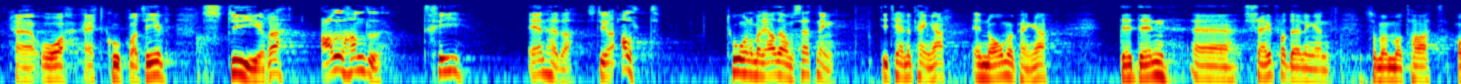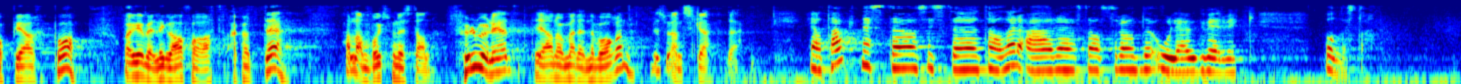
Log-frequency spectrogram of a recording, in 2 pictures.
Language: Norwegian Nynorsk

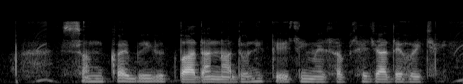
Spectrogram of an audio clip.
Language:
Magahi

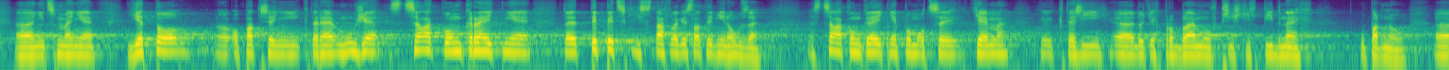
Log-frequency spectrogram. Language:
Czech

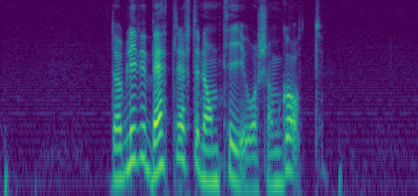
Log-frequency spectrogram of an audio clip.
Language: Swedish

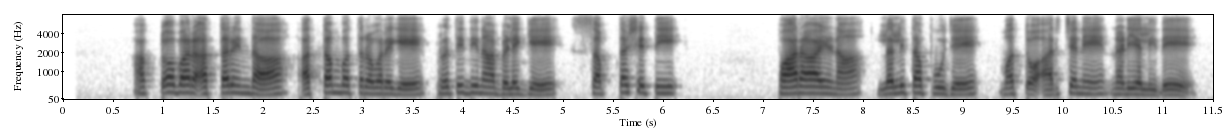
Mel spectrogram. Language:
Kannada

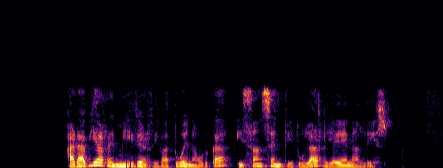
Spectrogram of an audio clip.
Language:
Basque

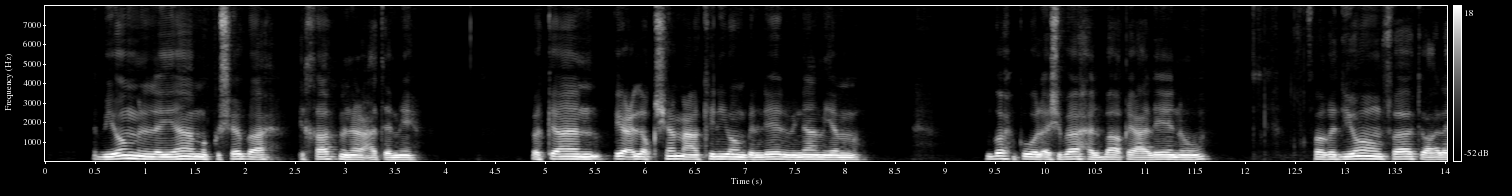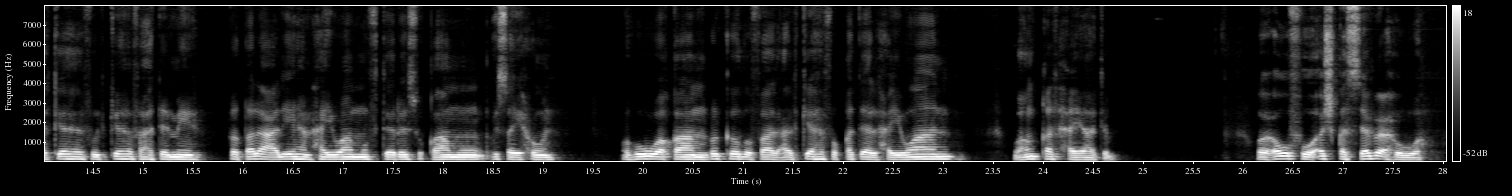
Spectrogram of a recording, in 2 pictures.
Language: North Mesopotamian Arabic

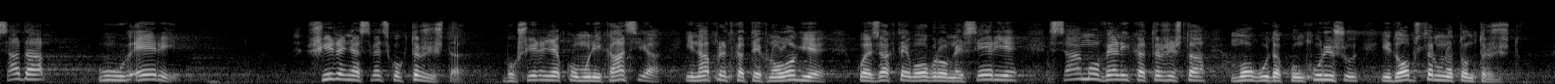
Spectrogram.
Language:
Serbian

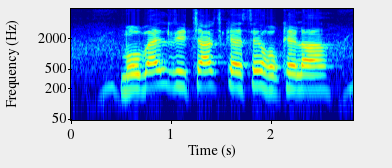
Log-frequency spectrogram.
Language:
Bhojpuri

